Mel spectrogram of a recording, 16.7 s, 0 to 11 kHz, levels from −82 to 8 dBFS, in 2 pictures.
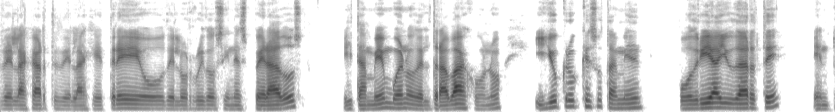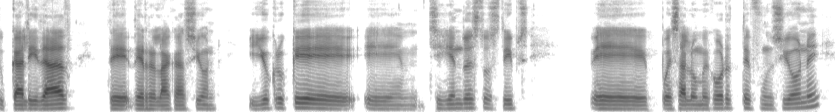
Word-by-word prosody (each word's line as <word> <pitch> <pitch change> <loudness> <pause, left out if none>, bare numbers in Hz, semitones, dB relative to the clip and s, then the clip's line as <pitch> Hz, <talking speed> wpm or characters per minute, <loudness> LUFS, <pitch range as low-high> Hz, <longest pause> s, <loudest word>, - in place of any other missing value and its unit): relajarte 110 +1 -2
del 105 -1 -8
ajetreo, 115 +3 0
de 110 -1 -4
los 110 0 -7
ruidos 115 -1 -6
inesperados 110 +1 +2 0.3
y 110 +3 -10
también, 115 +6 +1
bueno, 130 -1 0
del 105 -1 -3
trabajo, 105 0 +4
¿no?, 125 +4 -7 0.3
y 110 - -2
yo 155 +3 +1
creo 175 0 -5
que - - -3
eso 180 +1 -5
también 130 0 -3 0.3
podría 125 +5 +6
ayudarte 135 - +3 0.3
en 110 -1 -6
tu - - -15
calidad 115 +2 +5 0.3
de 110 -1 +2
de 110 - +1
relajación, 105 +1 -2 0.3
y 105 - -7
yo 125 +3 -2
creo 135 -1 -8
que, 125 -6 +2
eh, 110 -1 -8
siguiendo 120 +1 -4
estos 130 -2 -6
tips, 120 -1 -5 0.6
eh, 110 -2 +1
pues, 115 0 -2
a - - +4
lo 115 - -5
mejor 125 +3 -6
te 130 +2 -7
funcione 130 - -4
115 Hz, 150 wpm, -23 LUFS, 110-130 Hz, 0.6 s, podría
